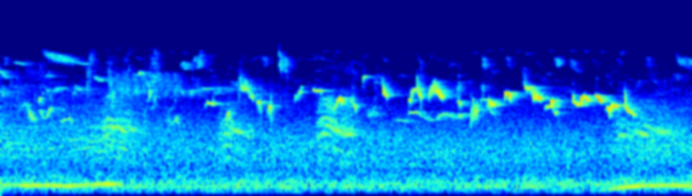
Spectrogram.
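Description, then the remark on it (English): A songbird known as the northern nightingale sings in a small scrubby thicket by a stile, with tall trees and a stream: a busy, scratchy run of high chirps and twittering phrases that grow denser and louder toward the end, with a low chainsaw drone rising briefly at the start and finish. “AKA the Northern Nightingale.”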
